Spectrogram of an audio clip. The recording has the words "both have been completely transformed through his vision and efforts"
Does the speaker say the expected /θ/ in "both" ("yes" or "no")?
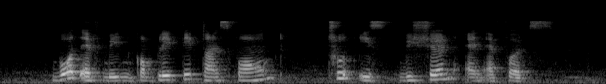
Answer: no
